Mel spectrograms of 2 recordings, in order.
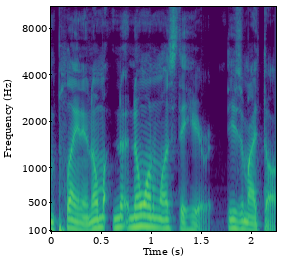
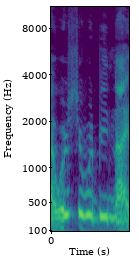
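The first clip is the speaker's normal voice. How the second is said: whimpering, very high, fake crying whine. Mocking a critic's complaint about the commentators: mock crying. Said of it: "and he's crying".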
